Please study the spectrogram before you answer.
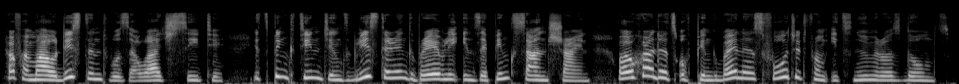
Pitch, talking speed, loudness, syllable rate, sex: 230 Hz, 170 wpm, -20 LUFS, 5.0 syllables/s, female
